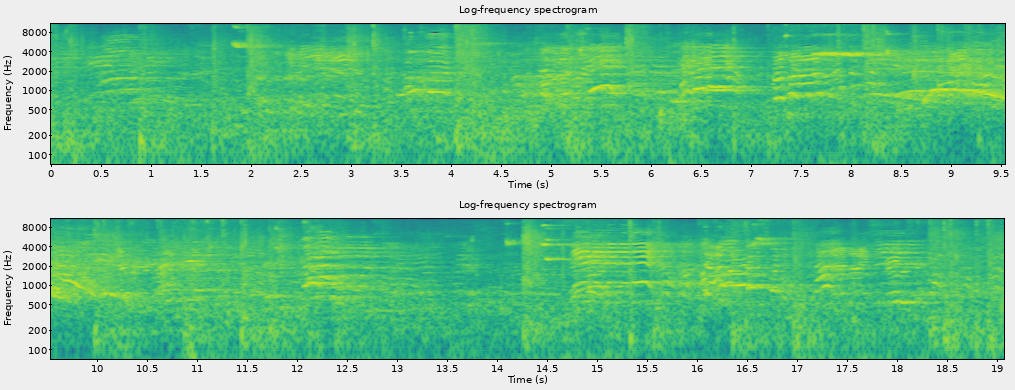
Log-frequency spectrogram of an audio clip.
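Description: Young women shout and call out to each other across an echoing hall.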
